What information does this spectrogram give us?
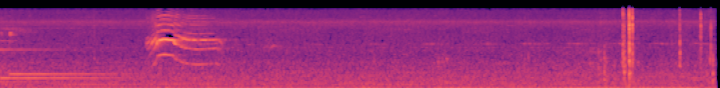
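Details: A roadside hawk (Rupornis magnirostris) calls with one high, nasal scream that slurs downward over about half a second, followed by quiet and a few sharp clicks near the end.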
